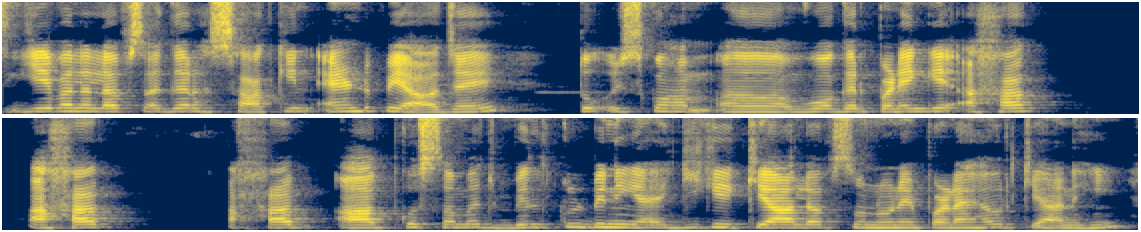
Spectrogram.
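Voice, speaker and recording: A woman teaching a spoken recitation lesson, drawing out each example word slowly and having listeners repeat after her. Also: medium pitch. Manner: drawn-out elongated recitation of example words. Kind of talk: slow spoken tajweed lesson.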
